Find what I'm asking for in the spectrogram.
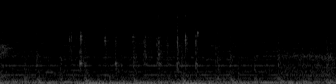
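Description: Steady rapid clicking of computer keyboard keys as HTML code is typed, quiet and continuous with no talking.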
